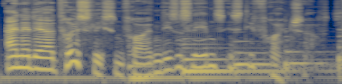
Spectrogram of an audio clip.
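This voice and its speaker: A male narrator tells a radio play story in an expressive, dramatic style. His voice is on the higher side, with clear music behind him. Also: normal speed. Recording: studio narration over music.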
